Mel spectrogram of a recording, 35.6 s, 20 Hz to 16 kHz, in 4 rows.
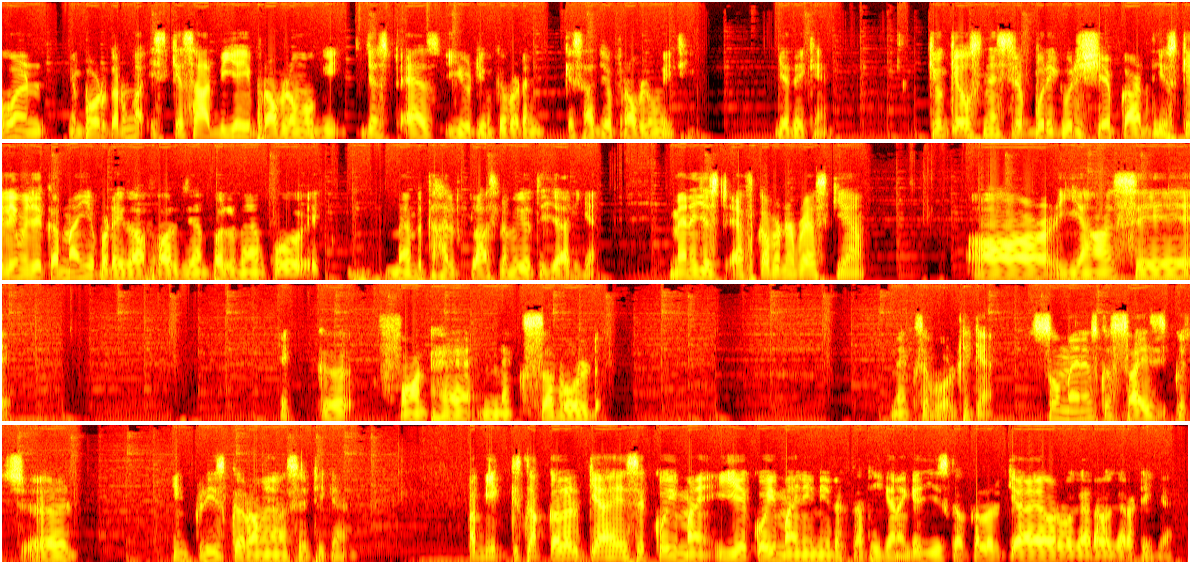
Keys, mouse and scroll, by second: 6.3-7.7 scroll up 1, 7.7 click, 11.2 click, 13.7 f, 14.6 click, 16.5-17.7 typing, 19.1 click, 22.2-23.9 scroll down 1, 24.2-27.9 drag.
